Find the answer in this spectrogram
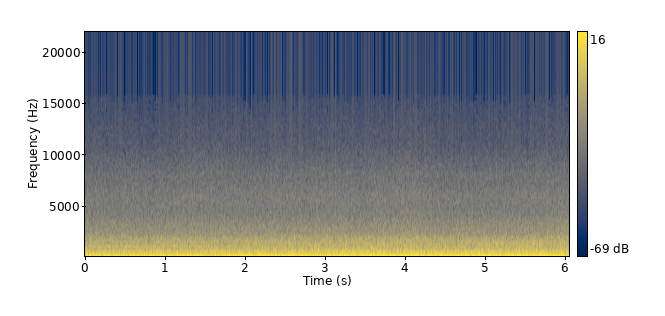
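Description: Turbocharged 5.3-litre LS V8 in a 1968 Pontiac GTO cruising at a steady speed, heard from inside the cabin. It gives a steady engine and exhaust drone over road noise, with no change in revs.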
